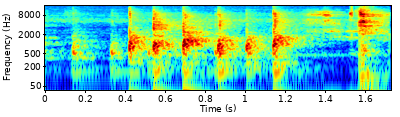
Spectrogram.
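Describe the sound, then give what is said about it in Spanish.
A quick run of about eight sharp taps on a hard surface mimics someone knocking at a door, steady at first and then pausing before a final knock, with no talking. “Se queda dormida raja entre que la tristeza, el, el rush de azúcar, la hueá de las papitas, el copete, y empieza a sonar la, puerta.”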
